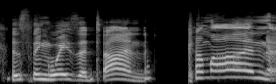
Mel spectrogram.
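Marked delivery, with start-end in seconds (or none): 1.9-2.7 high, strained urging; urging the van. Acted. Driver willing the heavy van round, urgent plea. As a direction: coax it as if willing it to move.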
